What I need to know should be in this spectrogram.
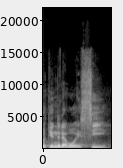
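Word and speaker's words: Étienne de La Boétie: es un libro de Etienne de la Boétie, o Etienne de la Boétie, en realidad, que es como se pronuncia en francés, lo que pasa es que a mí me resulta impronunciable así.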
